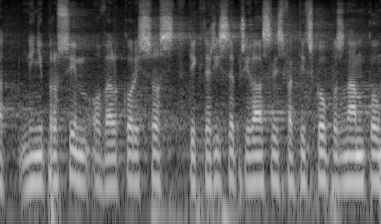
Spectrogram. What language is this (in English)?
Czech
